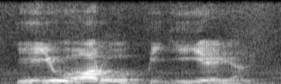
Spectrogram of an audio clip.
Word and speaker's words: European: Last example, EUROPEAN. This is European. Here European. Here the beginning letter E is not giving any sound, it is silent. So the next letter U is giving Ya sound.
